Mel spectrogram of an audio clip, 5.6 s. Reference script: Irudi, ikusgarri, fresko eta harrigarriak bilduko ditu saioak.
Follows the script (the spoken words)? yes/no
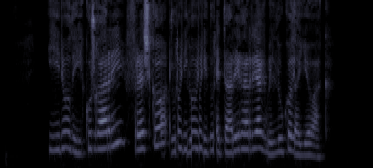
no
